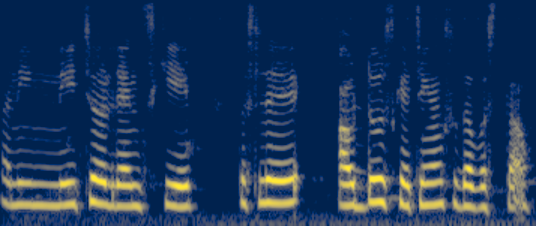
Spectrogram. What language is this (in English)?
Konkani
